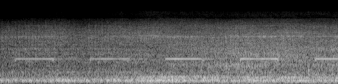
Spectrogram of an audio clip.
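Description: Steady high-pitched beep about once every three-quarters of a second over a low diesel rumble; the truck's reversing alarm is working normally.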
